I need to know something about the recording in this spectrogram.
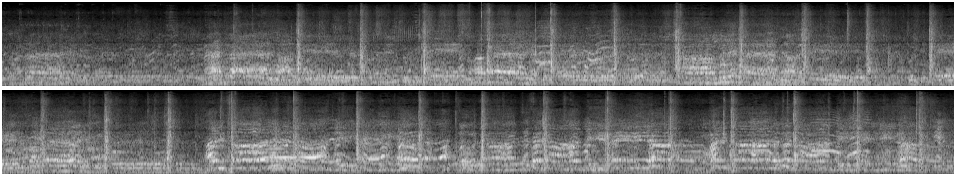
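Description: A large crowd of men chants loudly together outdoors.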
